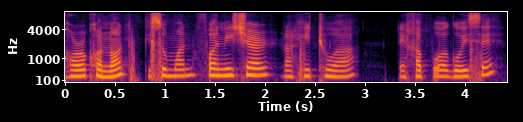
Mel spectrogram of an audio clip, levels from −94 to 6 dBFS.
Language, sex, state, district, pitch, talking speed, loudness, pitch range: Assamese, female, Assam, Sonitpur, 230 Hz, 110 wpm, -18 LUFS, 220-255 Hz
